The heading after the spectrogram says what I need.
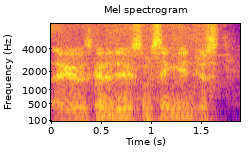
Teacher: people from the Midlands fully pronounce the ing, including a g sound at the end of words. Who's going to do some singing, just...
